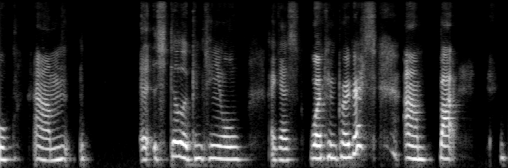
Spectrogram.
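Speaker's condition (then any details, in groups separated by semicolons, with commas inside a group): Cerebral palsy; eye-controlled speech-generating device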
